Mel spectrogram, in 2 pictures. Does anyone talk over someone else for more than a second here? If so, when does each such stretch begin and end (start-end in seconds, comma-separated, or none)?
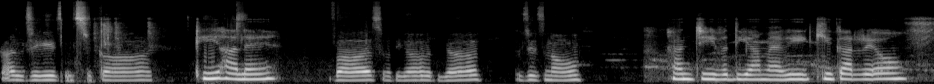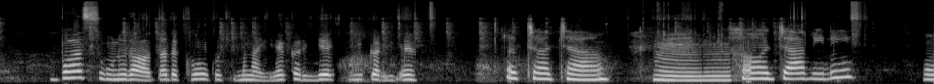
none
